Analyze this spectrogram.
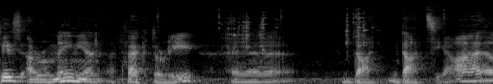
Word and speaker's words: Dacia: factory uh datsia i let's call it dacha as i would uh call it i think that's uh the proper pronunciation um or i think british english americans would say dacia or datsia or whatever uh this car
